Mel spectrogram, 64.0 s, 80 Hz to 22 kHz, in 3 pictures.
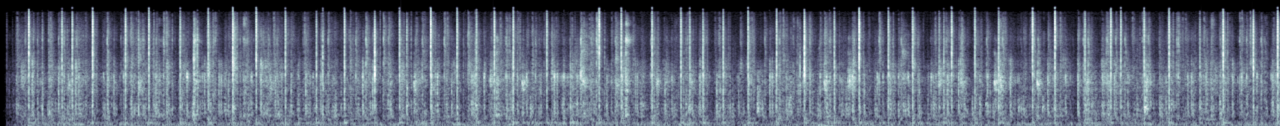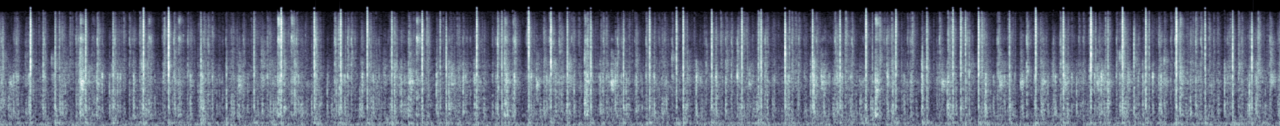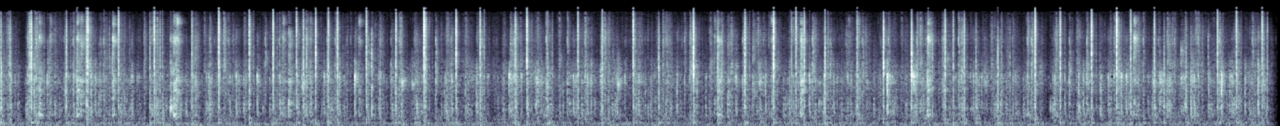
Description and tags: Raining on the Glass Window 20180905-2
Recording the rain inside my house.
Microphone: TLM103
Preamp: Focusrite Scarlett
